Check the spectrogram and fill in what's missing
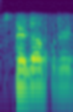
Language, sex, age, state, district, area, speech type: Odia, male, 30-45, Odisha, Bargarh, urban, conversation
